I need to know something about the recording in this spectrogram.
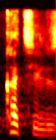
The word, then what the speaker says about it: katil: katildir öldürdüğü zannedilen kimse katil zanlısı o a kısadır Evet katil öldürme anlamına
